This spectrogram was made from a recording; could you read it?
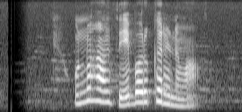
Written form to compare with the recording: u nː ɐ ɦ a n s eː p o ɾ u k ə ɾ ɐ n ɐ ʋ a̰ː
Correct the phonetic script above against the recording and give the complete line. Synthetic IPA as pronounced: u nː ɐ ɦ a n s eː b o ɾ u k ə ɾ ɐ n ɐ ʋ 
